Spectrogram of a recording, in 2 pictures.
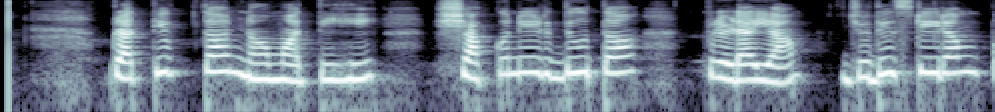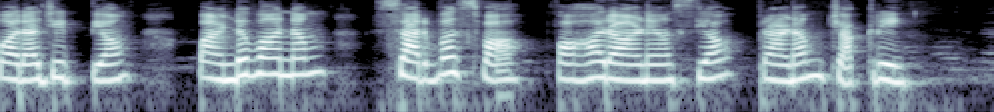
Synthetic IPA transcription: pɾət̪jup̚t̪ənamat̪iɦi | ɕakuniɾd̪ut̪ə | kɾiɽəja | d͡ʑud̪ʱisʈiɾɐmpəɾad͡ʑit̪jɐ | pãɳɖəʋanɐm | saɾʋəsʋa | faɦaɾaɳjasjapɾaɽ̃amt͡ɕakɾe

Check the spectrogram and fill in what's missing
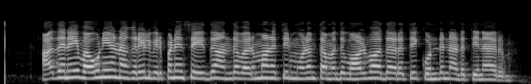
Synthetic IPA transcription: ɐðɐnɐɪʋɐʊnɪjanɐɣɐɾɪlʋɪrpːɐnɐɪsɛjðɯɐnd̪ɐʋɐɾɯmaːnɐt̪ːɪnmuːlɐmt̪ɐmɐðɯʋaːɭʋaːðaːɾɐt̪ːɐɪkɔɳɖɯnɐɽɐt̪ːɪnɐɾ

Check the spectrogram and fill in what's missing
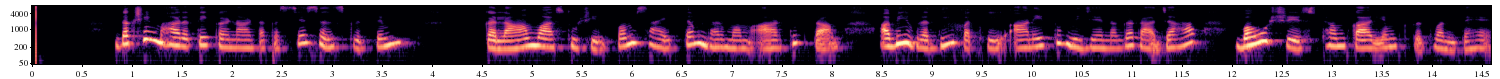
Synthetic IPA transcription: d̪ɐkʃɪɳbʱaːɾət̪eːkɐɾnaːʈɐkɐsjɐsɐ̃nskɾɪt̪ɪm | kɐlaːmʋaːst̪uʃilpɐmsaːɦɪt̪jɐmd̪ʱɐɾmɐma̰ːɾt̪ʰɪk̚t̪a̰ːmɐbʱiʋɾɪd̪ʱːipɐt̪ʰeʔaːneːt̪umʋɪd͡ʒɐjnɐɡəɾːaːd͡ʒaːɦ | bɐɦuʃɾeːʃʈʰɐmkaːɾjəmkɾɪt̪ʋɐ̃nt̪ɦɛː

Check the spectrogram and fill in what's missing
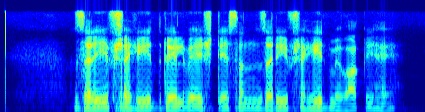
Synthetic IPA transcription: zɐɾiːfʃɐɦiːd̪ɾeːlʋeɪsʈeːʃənzɐɾiːfʃɐɦiːd̪mẽʋaːqeɦɛː

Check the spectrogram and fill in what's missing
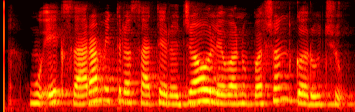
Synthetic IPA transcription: ɦũeksaɾamit̪ɾəsat̪ʰeɾəd͡ʒaoleʋanũpəsənd̪kəɾũt͡ʃʰũ

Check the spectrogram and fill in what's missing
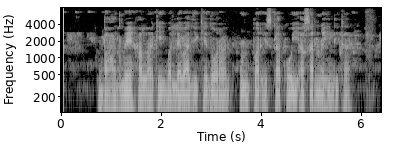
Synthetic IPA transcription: baːd̪mẽɦaːlãkibəlːebaːd͡ʒiked̪ɔːɾaːnʊnpəɾʔɪ̰skakoːiʔəsəɾnəɦĩd̪ɪkʰaː

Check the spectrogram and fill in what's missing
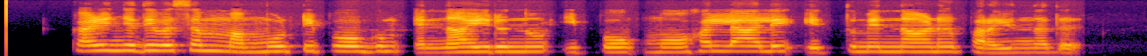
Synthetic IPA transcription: kɐɻiɲːɐd̪iʋɐsɐmːɐmːuːʈːipo̞ːɣume̞nːaːjiɾunːuipːo̞ːmo̞ːɦɐlːaːlɨʔe̞t̪ːume̞nːaːɳɨpɐrɐjunːɐðɨ

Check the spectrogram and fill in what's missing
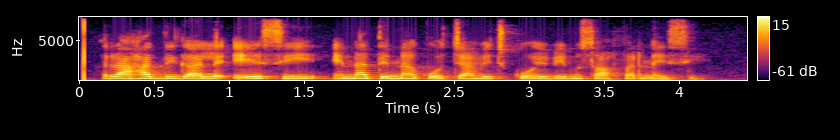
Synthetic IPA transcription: ɾaːɦət̪̚d̪iːɡəleːsiːɪnãːt̪ɪnãːkoːt͡ʃãːʋɪt͡ʃkoːiːʋiːmʊsaːpʰəɾnəĩːsiː

